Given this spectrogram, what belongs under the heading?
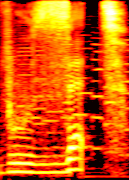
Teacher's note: normally the S is silent, but here we pronounce it like a Z because it comes before a word that has a vowel. · Term: liaison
